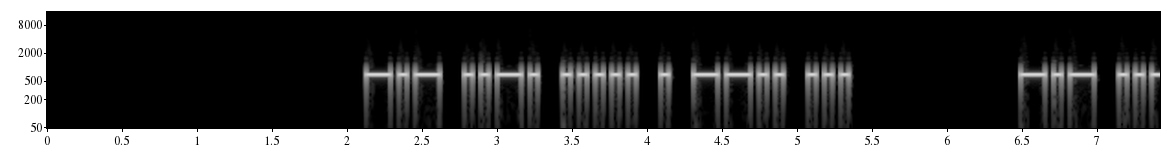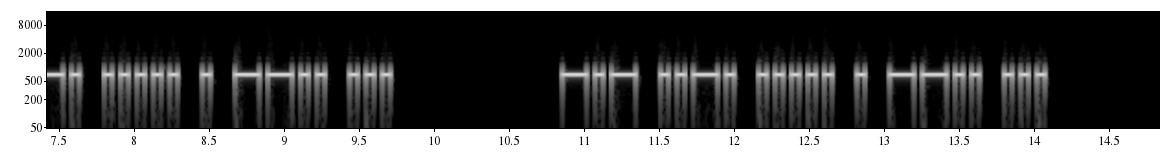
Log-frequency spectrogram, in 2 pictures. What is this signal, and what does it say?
Morse code, heard as a keyed tone, about 22 wpm, 700 Hz. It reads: KF5EZS KF5EZS KF5EZS
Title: USA Call Signs - 6 Characters - Repeated 3x - 22wpm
